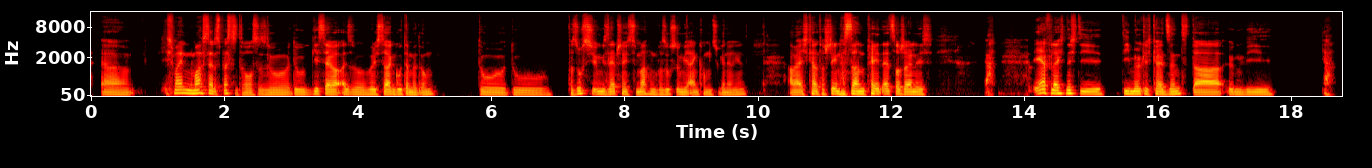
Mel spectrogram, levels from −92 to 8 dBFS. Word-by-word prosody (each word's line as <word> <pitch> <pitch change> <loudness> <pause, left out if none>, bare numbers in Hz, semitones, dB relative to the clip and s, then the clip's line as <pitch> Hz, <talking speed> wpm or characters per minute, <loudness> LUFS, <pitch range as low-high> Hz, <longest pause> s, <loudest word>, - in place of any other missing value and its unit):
Ähm, 90 0 -3 0.4
ich - - -8
meine, 140 0 +3
du 130 - +5
machst 135 +1 +3
ja 125 - +4
das 105 - -3
Beste 125 -7 -3
draus. 85 0 -5
also, 90 +1 -3
du 95 0 -1
du 90 - -9
gehst 110 +2 -1
ja, 100 -2 +4
also, 95 -2 -2
würde 100 0 +1
ich 95 - -1
sagen, 100 -1 +3
gut 100 0 0
damit 95 -2 0
um. 100 +3 -4 0.6
Du 90 -2 -3
du 85 -1 -6 0.2
versuchst, 120 +6 -1
dich 125 - -2
irgendwie 105 +1 +1
selbstständig 105 0 -2
zu 100 - -4
machen, 100 0 0
versuchst 95 +2 -4
irgendwie 95 -1 -1
Einkommen 90 +1 -4
zu 90 - -12
generieren, 90 +3 -5 0.6
aber 90 +1 0
ich 95 0 -3
kann 105 -2 +1
verstehen, 105 +2 +1
dass 100 +1 +4
dann 105 -3 +6
Paid 110 -5 +2
Ads 105 0 0
wahrscheinlich, 100 -1 +1 0.8
ja, - - -8 0.6
eher 150 +6 +3
vielleicht 130 -2 +4
nicht 130 -2 +3
die 105 -1 +1 0.3
die 115 - +4
Möglichkeit 110 -1 +2
sind, 115 +4 -1
da 95 0 +4
irgendwie, 95 -1 -2 0.7
ja, - - -9
100 Hz, 175 wpm, -29 LUFS, 95-105 Hz, 0.8 s, dann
